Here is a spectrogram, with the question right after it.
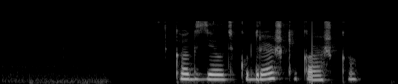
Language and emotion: Russian, neutral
